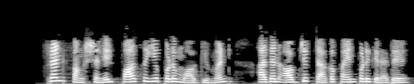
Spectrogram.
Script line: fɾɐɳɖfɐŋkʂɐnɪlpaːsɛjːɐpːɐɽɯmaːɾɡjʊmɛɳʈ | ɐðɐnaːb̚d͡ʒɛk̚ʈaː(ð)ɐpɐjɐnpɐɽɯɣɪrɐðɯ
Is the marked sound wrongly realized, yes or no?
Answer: yes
